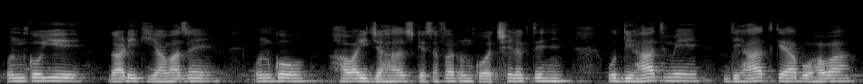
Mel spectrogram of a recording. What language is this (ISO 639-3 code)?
urd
